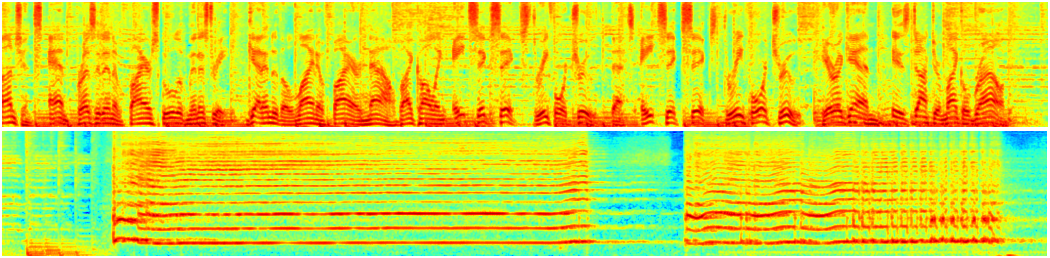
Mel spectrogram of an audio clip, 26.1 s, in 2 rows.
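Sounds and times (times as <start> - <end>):
speech: 0.0 - 12.8
shofar blasts at the Western Wall on Israeli Independence Day: 14.4 - 26.0.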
